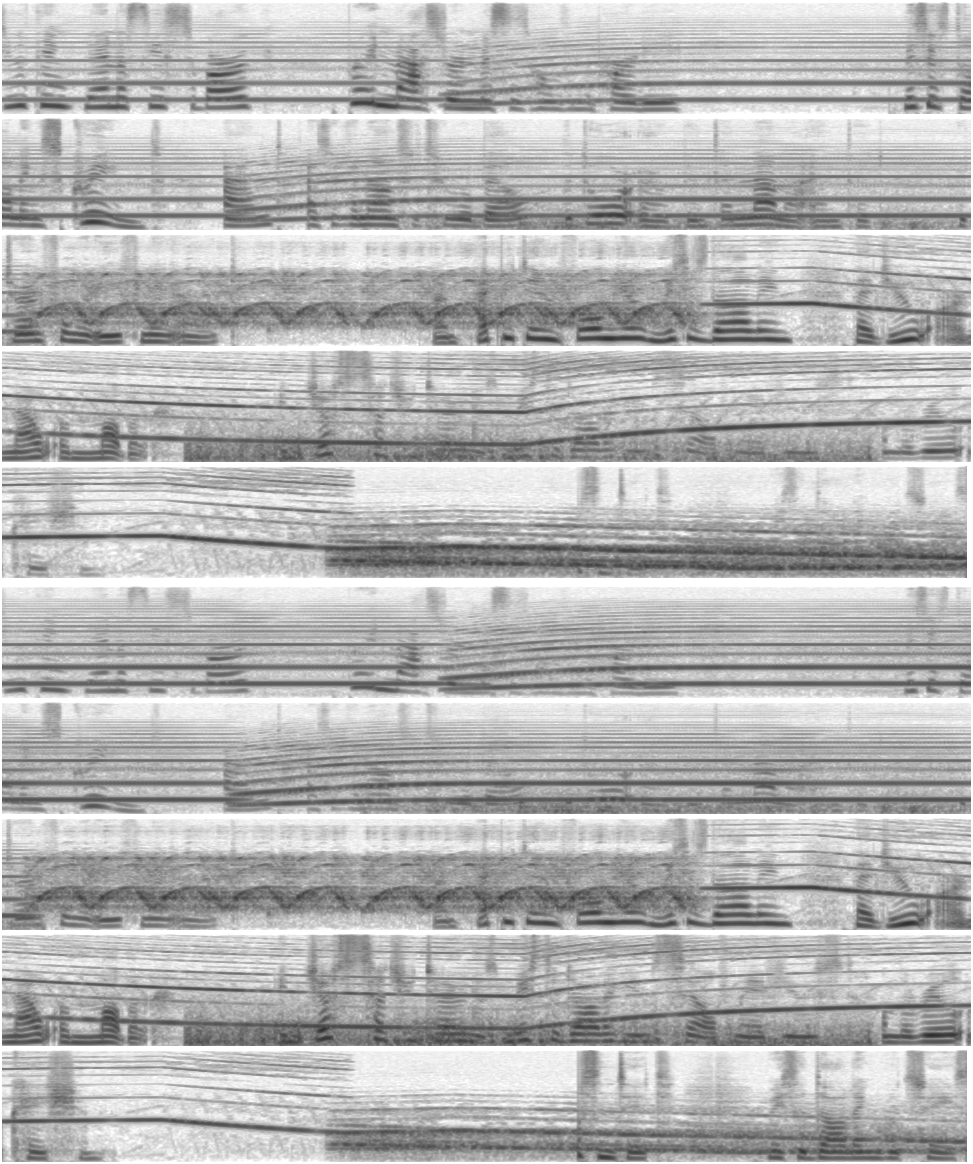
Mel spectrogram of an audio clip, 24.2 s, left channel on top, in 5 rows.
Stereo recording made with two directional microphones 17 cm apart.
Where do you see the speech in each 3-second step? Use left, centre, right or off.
left, left, left, left, centre, right, right, right.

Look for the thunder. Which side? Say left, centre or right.
right.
